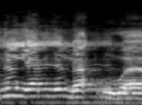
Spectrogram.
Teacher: میم کو جھٹکا مار کے پڑھا جائے گا کیونکہ اس کے بعد حمزہ آ گیا ہے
